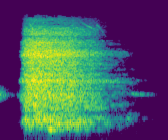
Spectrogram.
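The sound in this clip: One slow, deep breath is drawn in during a guided relaxation exercise: a single soft, airy inhale that swells quickly, holds for about a second and then tapers away to silence.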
